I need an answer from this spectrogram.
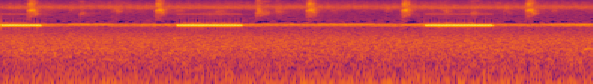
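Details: Shrill cricket trilling. A continuous high buzz is broken by three louder, bright bursts in five seconds, each lasting about half a second, with light ticking sounds between them.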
